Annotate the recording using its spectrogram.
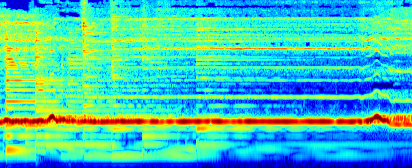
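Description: A woman singing one long, high, held note with a slight waver near the end, over slow plucked-string accompaniment.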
